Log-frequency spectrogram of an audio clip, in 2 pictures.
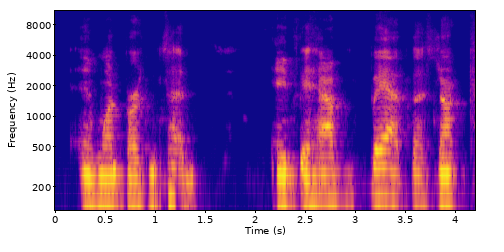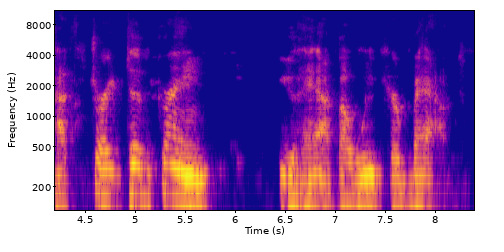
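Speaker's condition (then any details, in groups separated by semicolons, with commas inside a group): Neurological disease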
